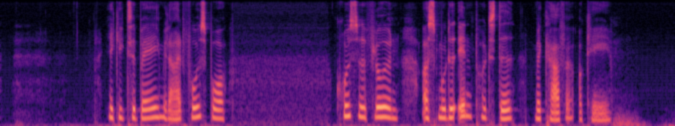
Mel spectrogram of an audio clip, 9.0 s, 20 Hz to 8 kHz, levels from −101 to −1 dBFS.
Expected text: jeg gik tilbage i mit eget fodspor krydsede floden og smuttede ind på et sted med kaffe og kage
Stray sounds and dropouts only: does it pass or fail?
pass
